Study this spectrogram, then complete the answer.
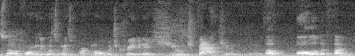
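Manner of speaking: usual speaking voice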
